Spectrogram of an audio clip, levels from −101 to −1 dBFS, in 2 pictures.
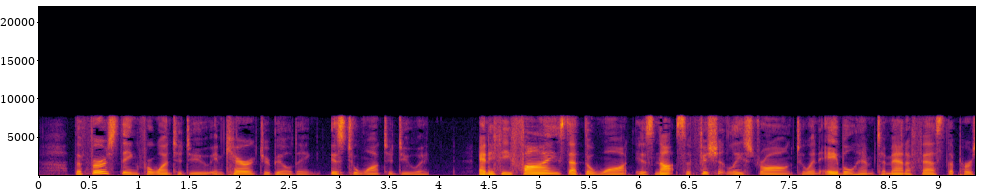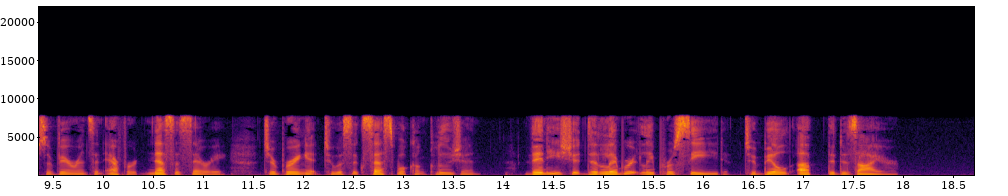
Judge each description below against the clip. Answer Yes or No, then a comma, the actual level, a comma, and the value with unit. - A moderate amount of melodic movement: Yes, average, 4.4 semitones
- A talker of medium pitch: Yes, medium, 150 Hz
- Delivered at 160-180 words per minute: Yes, average, 175 wpm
